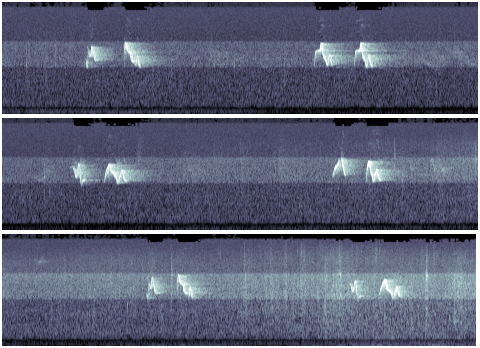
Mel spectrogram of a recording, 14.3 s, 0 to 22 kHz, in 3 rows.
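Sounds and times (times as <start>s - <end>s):
Black-whiskered vireo singing brisk paired chirps: 0.8s - 6.8s, 8.0s - 9.3s.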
